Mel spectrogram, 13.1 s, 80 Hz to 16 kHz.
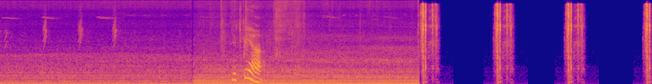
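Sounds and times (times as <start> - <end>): steady low hum: 0.0 - 8.4
camera shutter double clicks: 8.4 - 8.9, 9.9 - 10.4, 11.3 - 11.8.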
